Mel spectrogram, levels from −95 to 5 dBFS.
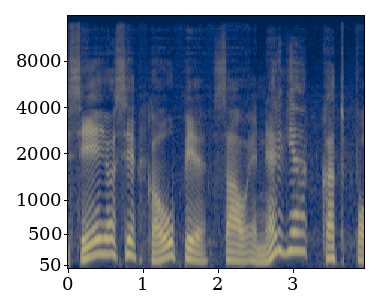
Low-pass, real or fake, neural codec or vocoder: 14.4 kHz; fake; autoencoder, 48 kHz, 128 numbers a frame, DAC-VAE, trained on Japanese speech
